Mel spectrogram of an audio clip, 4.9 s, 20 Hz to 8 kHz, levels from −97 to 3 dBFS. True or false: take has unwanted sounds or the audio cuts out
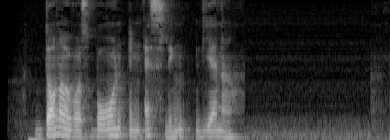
false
